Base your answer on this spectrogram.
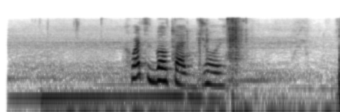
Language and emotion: Russian, neutral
